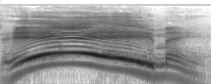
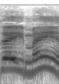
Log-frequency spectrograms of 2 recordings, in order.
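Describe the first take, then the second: First: It is said forcefully, with strong emphasis. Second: It is said plainly, without extra force. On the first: Pay attention, this is important. "That means there's an emphasis on that thing" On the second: It is an ordinary closing word. "it's not just amen"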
